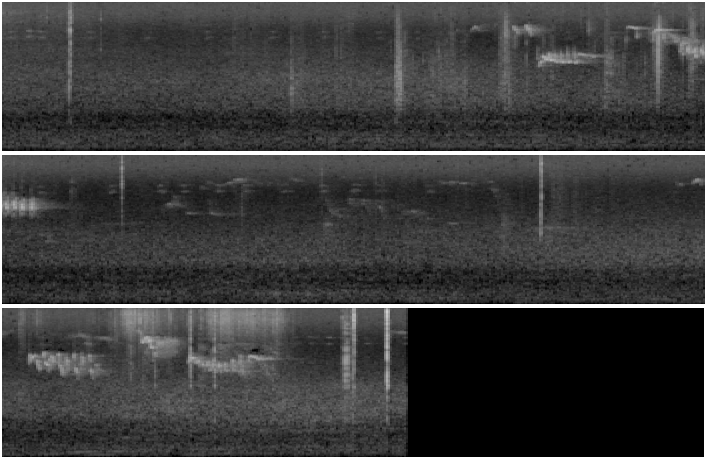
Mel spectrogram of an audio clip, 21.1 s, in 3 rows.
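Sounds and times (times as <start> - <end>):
low outdoor background noise: 0.0 - 18.1
songbirds chirping: 0.0 - 18.1
sharp clicks: 17.4 - 18.1.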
